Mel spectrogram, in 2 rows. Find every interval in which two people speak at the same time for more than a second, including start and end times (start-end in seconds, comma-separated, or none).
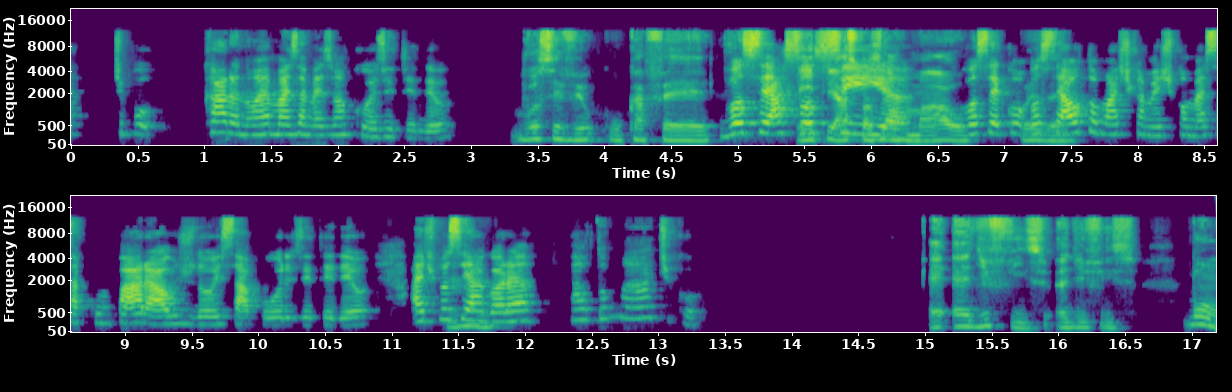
5.4-7.6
